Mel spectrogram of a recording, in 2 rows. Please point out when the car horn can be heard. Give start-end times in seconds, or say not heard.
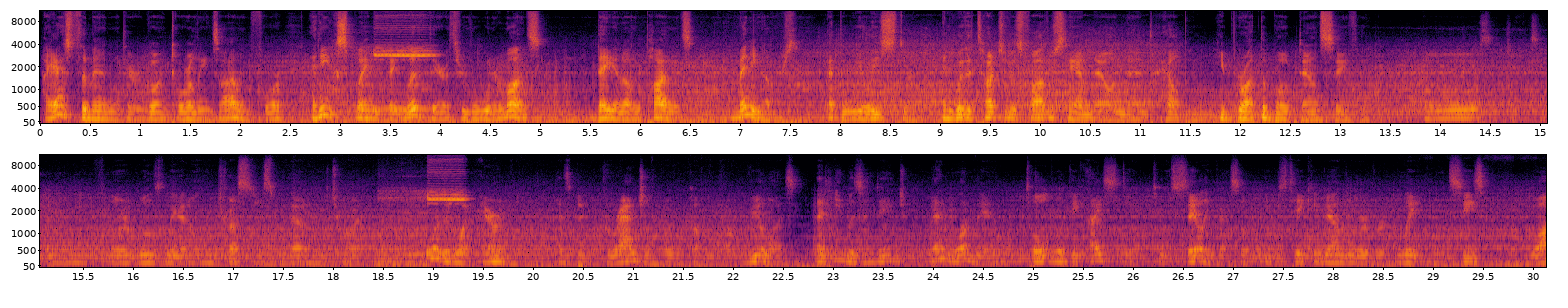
2.9-4.0, 18.4-19.4.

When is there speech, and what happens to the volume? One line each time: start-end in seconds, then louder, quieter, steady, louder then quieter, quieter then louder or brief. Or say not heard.
0.0-30.0 quieter.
